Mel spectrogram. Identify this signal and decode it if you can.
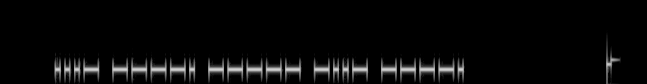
Morse code, heard as a keyed tone, about 25 wpm, 700 Hz. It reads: V90X9
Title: Code Groups - 5 Letter:Numbers - 25wpm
